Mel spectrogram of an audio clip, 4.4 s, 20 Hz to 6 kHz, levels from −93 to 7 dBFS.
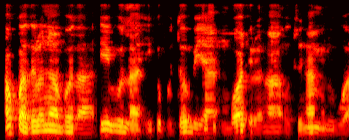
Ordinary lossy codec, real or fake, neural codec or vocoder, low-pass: none; real; none; 5.4 kHz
